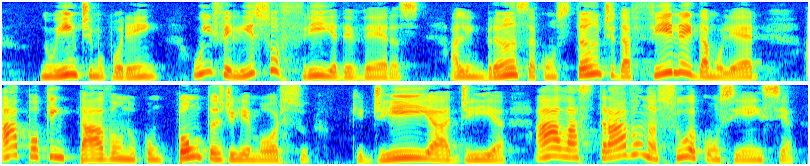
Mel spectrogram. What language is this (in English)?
Portuguese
